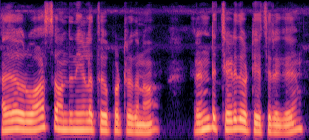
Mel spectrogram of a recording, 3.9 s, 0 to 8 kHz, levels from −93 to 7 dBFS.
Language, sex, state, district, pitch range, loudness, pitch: Tamil, male, Tamil Nadu, Kanyakumari, 125-150 Hz, -13 LUFS, 145 Hz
